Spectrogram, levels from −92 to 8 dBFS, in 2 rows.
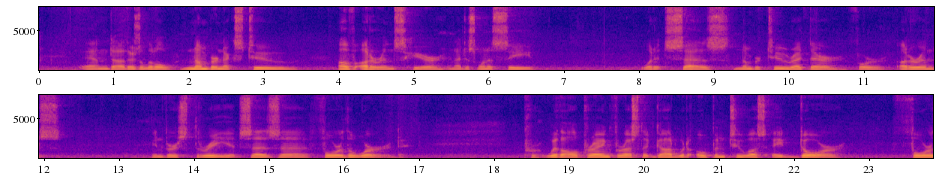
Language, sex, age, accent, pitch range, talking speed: English, male, 50-69, American, 110-130 Hz, 125 wpm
